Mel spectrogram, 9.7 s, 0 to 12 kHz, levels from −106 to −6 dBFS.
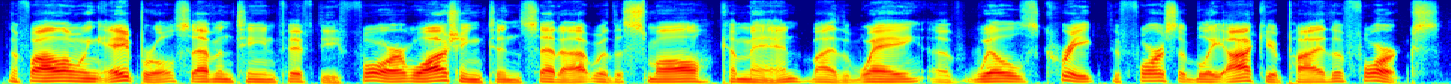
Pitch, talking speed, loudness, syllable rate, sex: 105 Hz, 155 wpm, -20 LUFS, 3.7 syllables/s, male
